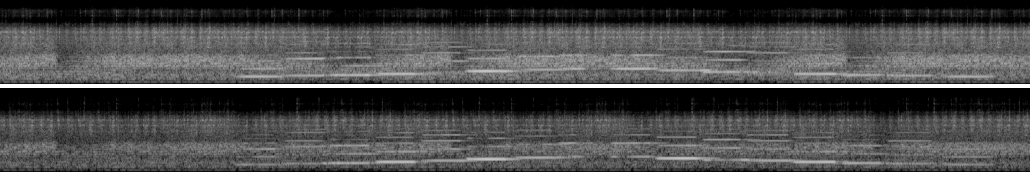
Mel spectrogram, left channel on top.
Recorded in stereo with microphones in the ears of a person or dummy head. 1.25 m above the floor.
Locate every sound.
2.3 s a flute: 20° right (ahead or behind), 2.5 m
